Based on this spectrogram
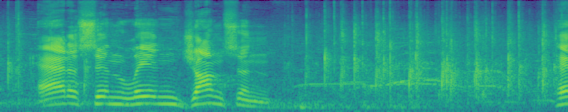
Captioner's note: audience claps and cheers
